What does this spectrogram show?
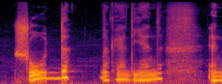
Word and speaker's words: chaude: Chaude. So here you pronounce the final d, whereas in the masculine form you don't pronounce it.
